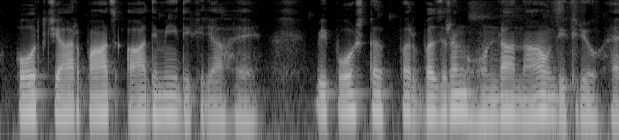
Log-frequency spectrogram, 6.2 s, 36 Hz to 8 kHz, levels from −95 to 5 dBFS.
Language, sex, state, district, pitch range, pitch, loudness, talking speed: Marwari, male, Rajasthan, Nagaur, 90-105 Hz, 100 Hz, -32 LUFS, 155 wpm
